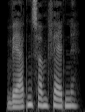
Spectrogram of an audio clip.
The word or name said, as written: verdensomfattende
